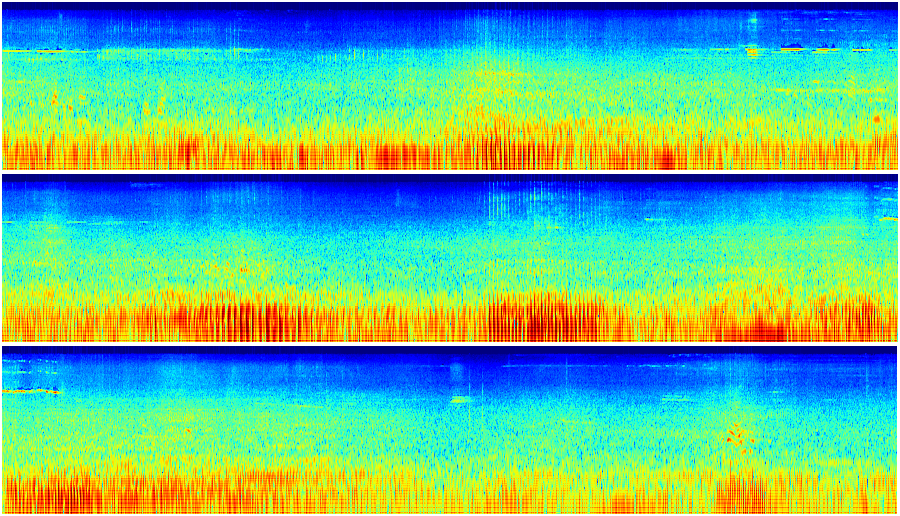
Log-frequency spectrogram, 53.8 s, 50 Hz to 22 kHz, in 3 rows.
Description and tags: Night traffic Kerala Road 1
Recorded using Zoom H4N Pro. traffic ambience at night. Kerala Roads. Cars, Truck, Bikes passing
street, noise, car, ambience, road, field-recording, city, cars, traffic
